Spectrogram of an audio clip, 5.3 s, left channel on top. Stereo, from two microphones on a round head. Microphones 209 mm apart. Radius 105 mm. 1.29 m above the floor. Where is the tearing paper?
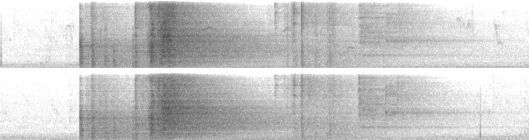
25° left (ahead or behind), 0.8 m.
